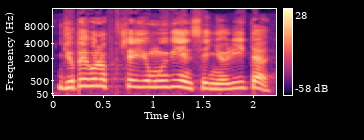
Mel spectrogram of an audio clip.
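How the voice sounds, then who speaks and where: A woman's voice: on the high side, moderate pace, in a large hall, lightly acted. An actress playing a humble woman pleading for work in a theatrical radio drama.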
